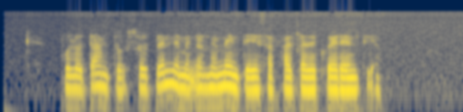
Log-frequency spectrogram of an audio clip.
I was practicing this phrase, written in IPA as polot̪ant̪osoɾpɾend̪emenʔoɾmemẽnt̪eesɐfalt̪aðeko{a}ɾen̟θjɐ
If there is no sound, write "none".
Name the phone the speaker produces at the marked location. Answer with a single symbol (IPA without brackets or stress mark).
e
